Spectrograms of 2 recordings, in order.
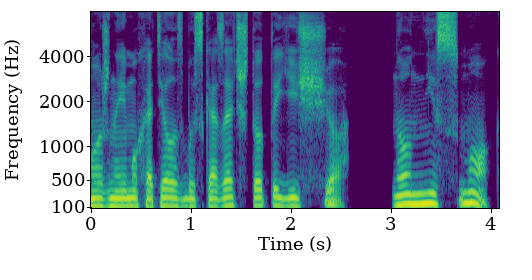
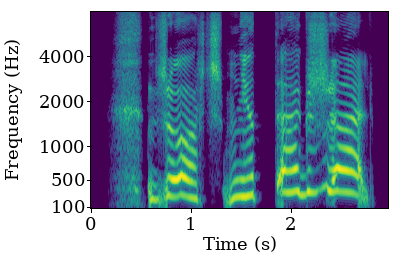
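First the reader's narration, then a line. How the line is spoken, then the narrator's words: Shouting through tears. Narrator (Russian): прокричал сквозь слезы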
